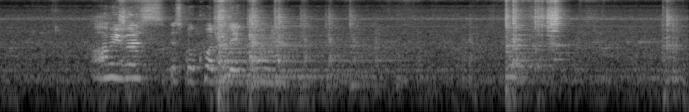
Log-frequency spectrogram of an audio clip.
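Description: A metal pot lid clanks as it is lifted off.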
